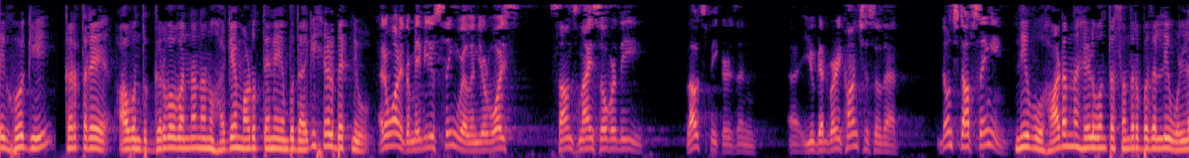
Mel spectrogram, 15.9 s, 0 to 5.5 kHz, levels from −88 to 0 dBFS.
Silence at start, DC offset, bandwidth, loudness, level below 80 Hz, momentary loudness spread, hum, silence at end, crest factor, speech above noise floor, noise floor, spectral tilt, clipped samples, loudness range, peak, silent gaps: 0 s; under 0.1%; 5.2 kHz; -21 LUFS; -46 dBFS; 15 LU; none; 0 s; 16 dB; 39 dB; -59 dBFS; -7.5 dB/octave; under 0.1%; 9 LU; -4 dBFS; none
